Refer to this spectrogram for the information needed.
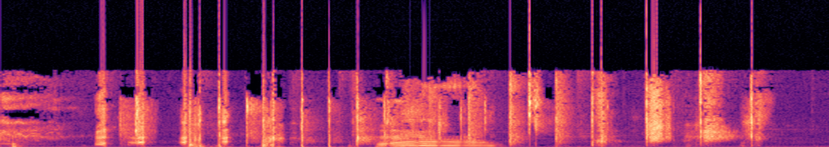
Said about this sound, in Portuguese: Aê! Palmas!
